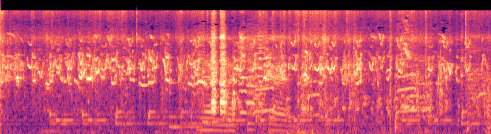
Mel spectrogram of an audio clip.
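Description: Several backyard chickens clucking, with short overlapping calls throughout.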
